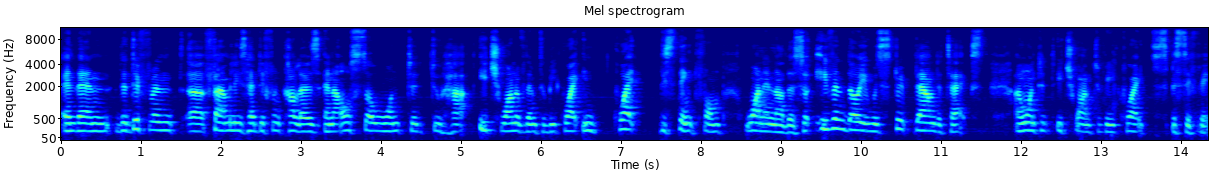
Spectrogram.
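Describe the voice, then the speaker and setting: A woman with a non-native accent, medium pitch, bright and sharp tone, fairly even intonation and a moderate pace. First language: not English. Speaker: composer and artist. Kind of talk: interview. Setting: online talk. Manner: halting.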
